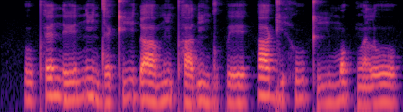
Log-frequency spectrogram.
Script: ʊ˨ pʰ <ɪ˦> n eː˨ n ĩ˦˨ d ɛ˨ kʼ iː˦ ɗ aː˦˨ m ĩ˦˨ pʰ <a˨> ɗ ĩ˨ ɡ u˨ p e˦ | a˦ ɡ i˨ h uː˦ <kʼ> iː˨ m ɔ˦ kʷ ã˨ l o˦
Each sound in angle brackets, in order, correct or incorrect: incorrect: ɛ˦, correct, correct

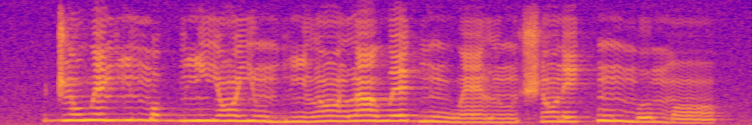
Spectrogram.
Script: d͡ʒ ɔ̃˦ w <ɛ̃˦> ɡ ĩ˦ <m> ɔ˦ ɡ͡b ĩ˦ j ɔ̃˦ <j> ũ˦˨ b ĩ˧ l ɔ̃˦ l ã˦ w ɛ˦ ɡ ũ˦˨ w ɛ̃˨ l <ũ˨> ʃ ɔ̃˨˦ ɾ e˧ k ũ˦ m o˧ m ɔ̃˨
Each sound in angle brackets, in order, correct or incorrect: correct, correct, correct, correct

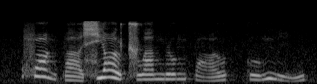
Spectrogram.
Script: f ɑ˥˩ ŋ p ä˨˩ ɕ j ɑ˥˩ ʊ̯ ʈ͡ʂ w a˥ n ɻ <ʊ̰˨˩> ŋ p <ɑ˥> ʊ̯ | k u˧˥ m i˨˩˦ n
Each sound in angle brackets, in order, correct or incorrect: incorrect: ʊ˥, incorrect: ɑ˧˥

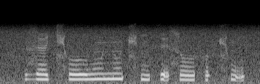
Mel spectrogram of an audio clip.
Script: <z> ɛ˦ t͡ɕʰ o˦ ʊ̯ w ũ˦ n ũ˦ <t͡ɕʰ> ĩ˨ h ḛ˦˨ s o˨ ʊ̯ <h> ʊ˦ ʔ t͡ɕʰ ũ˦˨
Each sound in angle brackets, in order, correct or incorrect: correct, correct, correct

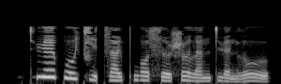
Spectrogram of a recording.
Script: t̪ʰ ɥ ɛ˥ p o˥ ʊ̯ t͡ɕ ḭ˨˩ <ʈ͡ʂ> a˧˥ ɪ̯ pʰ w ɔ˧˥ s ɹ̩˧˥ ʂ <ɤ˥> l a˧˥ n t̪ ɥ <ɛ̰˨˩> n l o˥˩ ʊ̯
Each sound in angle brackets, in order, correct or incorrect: incorrect: t͡s, incorrect: ɤ˥˩, correct

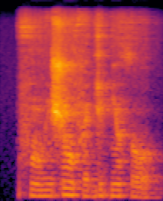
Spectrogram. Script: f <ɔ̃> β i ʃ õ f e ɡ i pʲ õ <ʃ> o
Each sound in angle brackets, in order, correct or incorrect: incorrect: õ, incorrect: θ

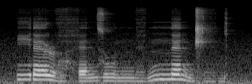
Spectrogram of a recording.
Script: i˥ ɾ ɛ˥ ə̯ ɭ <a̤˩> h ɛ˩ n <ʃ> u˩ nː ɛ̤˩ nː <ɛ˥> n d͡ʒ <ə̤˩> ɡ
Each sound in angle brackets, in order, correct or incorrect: correct, incorrect: z, correct, incorrect: ɛ̤˩

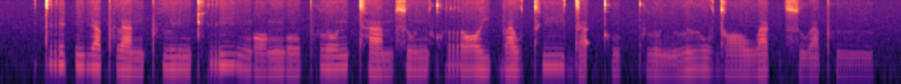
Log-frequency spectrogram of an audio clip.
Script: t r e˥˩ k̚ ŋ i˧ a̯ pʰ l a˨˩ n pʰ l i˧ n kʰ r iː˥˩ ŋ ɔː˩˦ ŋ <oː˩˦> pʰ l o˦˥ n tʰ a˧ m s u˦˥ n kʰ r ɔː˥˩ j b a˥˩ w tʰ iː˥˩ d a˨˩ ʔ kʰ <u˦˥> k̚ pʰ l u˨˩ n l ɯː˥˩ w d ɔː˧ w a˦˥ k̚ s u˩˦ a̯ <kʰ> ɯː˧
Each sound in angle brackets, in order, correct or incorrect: correct, incorrect: u˨˩, incorrect: pʰ

